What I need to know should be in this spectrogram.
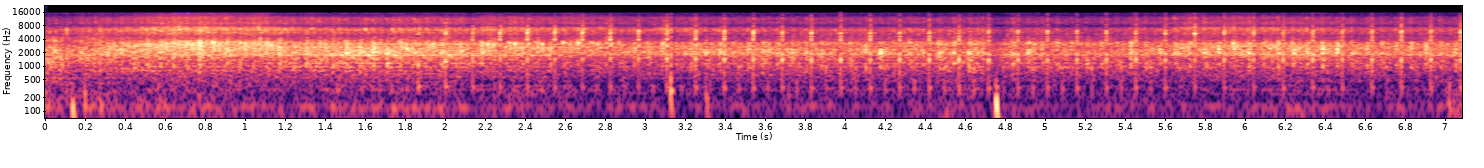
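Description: Idling engine with an uneven knock of about three beats a second and a stumbling rhythm, consistent with a misfiring cylinder. Cause suspected, not confirmed.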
